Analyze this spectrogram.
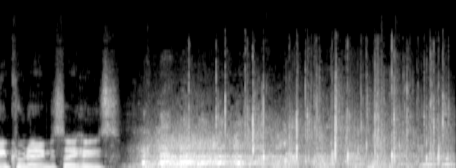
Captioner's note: laughter, applause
